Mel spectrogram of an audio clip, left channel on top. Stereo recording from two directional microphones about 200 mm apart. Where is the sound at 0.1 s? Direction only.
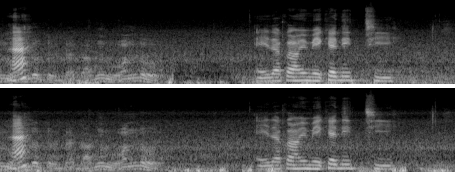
25° left (ahead or behind).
